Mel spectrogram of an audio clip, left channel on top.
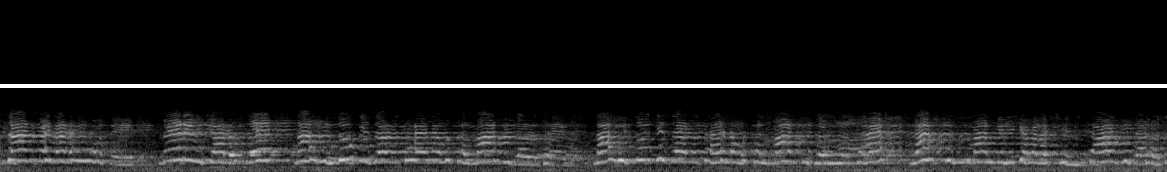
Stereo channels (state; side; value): silent; left; digital silence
